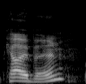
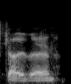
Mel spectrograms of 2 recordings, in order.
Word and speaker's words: Cockburn: How do you call it? Because Jim calls it Coburn. – It's Coburn. – What? But it's spelt Cockburn, isn't it?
